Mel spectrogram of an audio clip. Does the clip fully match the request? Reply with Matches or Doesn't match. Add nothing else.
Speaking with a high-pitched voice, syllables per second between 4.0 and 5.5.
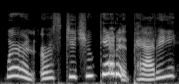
Doesn't match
